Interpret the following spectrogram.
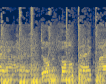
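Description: Dance music from a DJ mix: a steady four-on-the-floor kick drum, a little over two beats a second, under a melodic lead line.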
